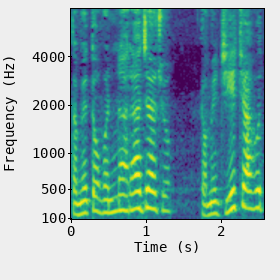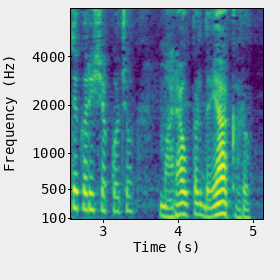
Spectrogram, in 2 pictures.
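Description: A woman's voice: fairly low pitch, animated, normal speed, dark tone, breathy edge, voice pushed up. A woman voicing a frightened male farmer who begs a lion for mercy in a children's story. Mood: pleading. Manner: pleading, fearful.

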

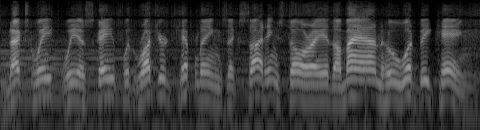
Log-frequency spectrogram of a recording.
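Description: A man's voice: a little high, normal speed, loud music behind the voice. A man announcing formally in the style of 1950s network radio. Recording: muffled old radio recording.

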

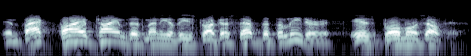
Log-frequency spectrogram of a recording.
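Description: Old time american radio announcer guy, lively delivery, husky, thin tinny sound. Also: mid-range voice, normal speed. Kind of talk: 1940s radio announcing and sponsor read.

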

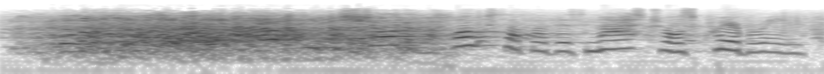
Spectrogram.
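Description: A swooning dreamy receptionist. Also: female voice, high voice, lively intonation, slow pace, a loud crowd. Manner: breathy, swooning, sighing. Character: dreamy young female receptionist. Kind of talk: 1950s radio comedy acting. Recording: muffled old radio broadcast with hiss.

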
